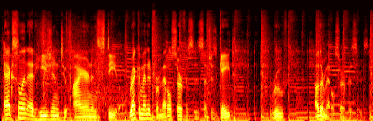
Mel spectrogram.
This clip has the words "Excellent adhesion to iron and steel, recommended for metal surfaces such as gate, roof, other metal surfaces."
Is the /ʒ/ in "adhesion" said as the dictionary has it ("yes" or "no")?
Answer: yes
